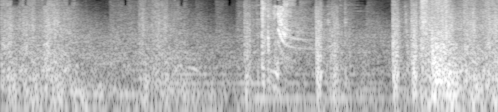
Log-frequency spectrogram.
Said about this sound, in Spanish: Uno de los pistoleros intenta disparar a los agentes. Los miembros de SWAT abren fuego.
